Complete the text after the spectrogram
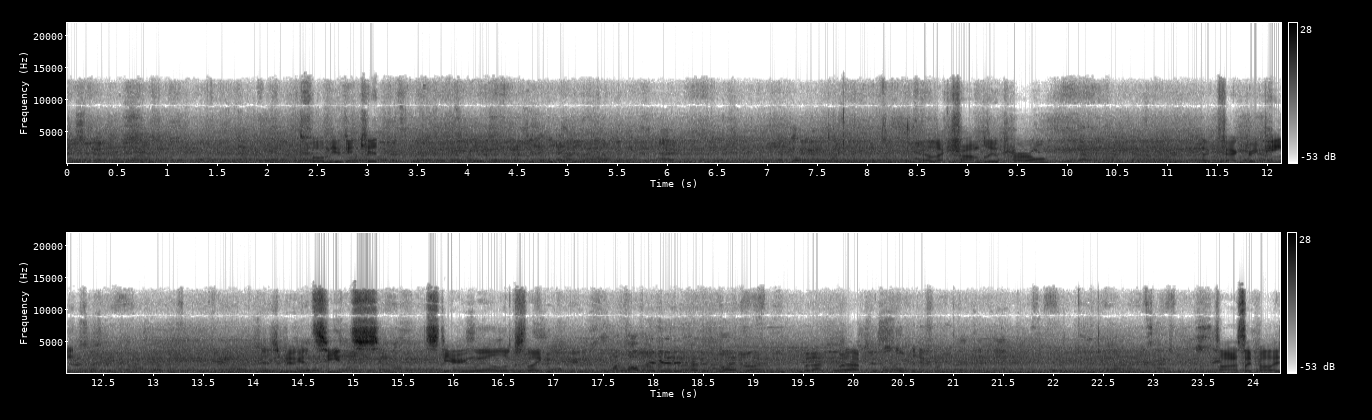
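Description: A crowd murmurs and chatters all around in a large echoing hall.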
